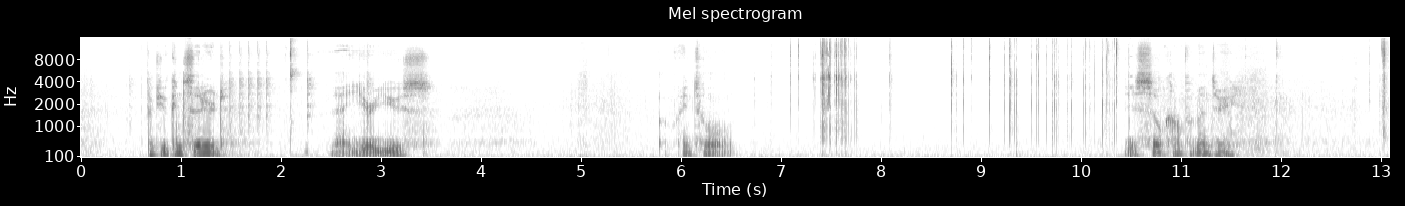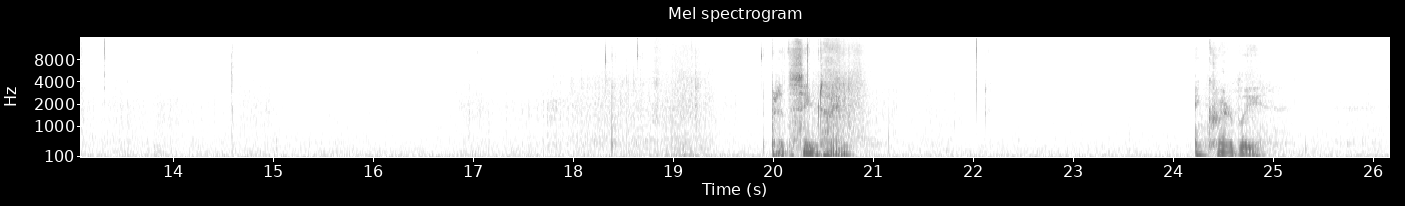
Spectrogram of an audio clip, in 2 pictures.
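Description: A young man speaks softly and close to the microphone.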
